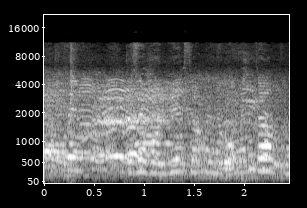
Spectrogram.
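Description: Several voices talking and calling out at once, overlapping and indistinct, from players and onlookers at a football pitch.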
